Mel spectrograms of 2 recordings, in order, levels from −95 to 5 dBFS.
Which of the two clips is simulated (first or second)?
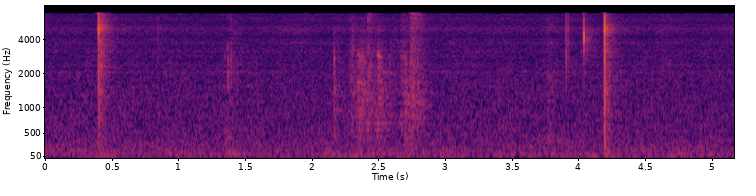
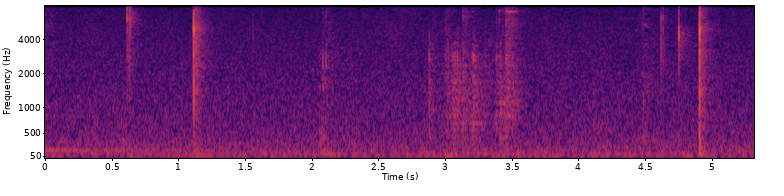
first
